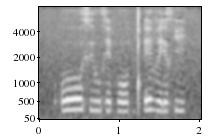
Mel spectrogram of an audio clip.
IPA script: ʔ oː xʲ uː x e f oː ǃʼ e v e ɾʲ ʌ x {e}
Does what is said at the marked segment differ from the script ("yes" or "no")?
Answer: yes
